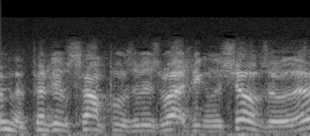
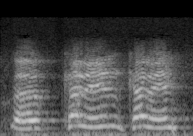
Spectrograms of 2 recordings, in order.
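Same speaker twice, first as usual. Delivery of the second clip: startled, higher and hurried; flustered; 7 semitones higher than usual. Acted. Watson caught snooping, flustered call to the door.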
